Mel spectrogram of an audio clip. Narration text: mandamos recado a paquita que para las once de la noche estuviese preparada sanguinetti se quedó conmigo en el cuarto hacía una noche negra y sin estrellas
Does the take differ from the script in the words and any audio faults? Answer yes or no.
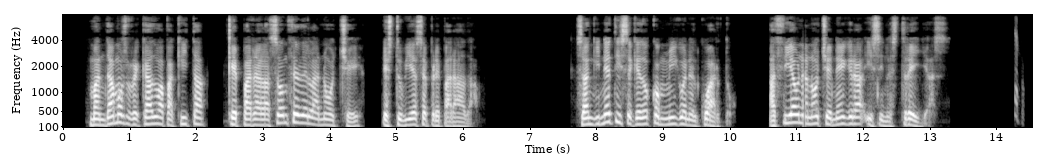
yes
